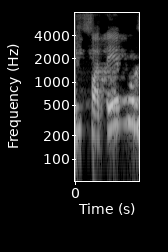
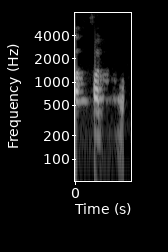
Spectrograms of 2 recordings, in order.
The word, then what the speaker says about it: फतेहपुर: होती है कि फतेहपुर सीकरी का जो बसावट है, जो उसका अस्तित्व बहुत पुराना है।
